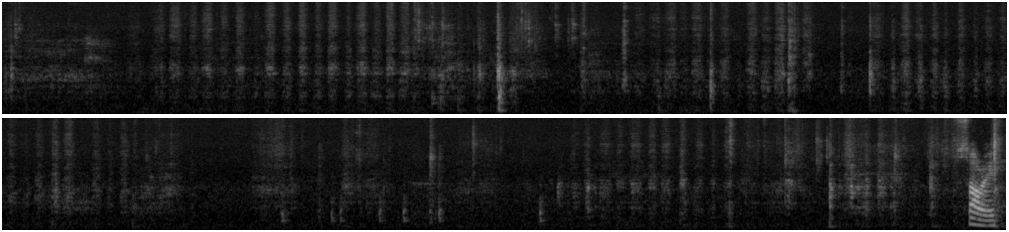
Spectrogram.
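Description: Small kraft-card pieces being handled and fitted together by hand: faint scratching and rubbing of card on card, with scattered light clicks and one sharper click about five seconds in.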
